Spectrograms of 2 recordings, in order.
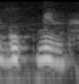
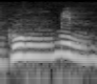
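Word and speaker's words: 국민: Jadinya bacanya gung min bukan guk min kayak gitu ya.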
